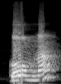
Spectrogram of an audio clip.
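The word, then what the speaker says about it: comb: சி ஓ எம் பிம் கோனா சீப்பு பி உச்சரிக்க கூடாது ஆனா பி எழுதணும் டி ஓ யூ டி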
